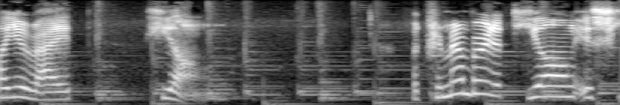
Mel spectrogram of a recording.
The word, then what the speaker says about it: 형: HYEONG. HYEONG. This is composed of just one syllable. Pronounce it with me. HYEONG. HYEONG.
